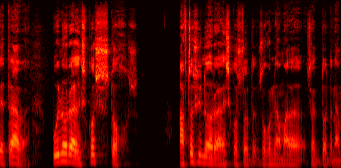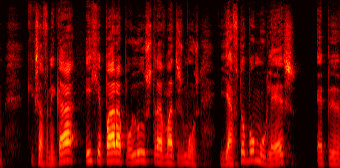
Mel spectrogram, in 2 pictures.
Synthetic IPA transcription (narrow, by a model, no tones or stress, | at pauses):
et̪ɾɐðɐ̰ | puineo̞ɾe̞ɐlist̪i̥ko̞sst̪o̞xo̞̥s | ɐft̪o̞sine̞oɾeɐlist̪ikosost̪oɣoɲomɐlsɐd̪it̪o̞t̪enɐm | ce̞ksɐfnikɐiçe̞pɐɾɐpo̞lust̪ɾɐvmɐt̪izmus | ʝɐːft̪o̞pumule̞s | e̞pive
